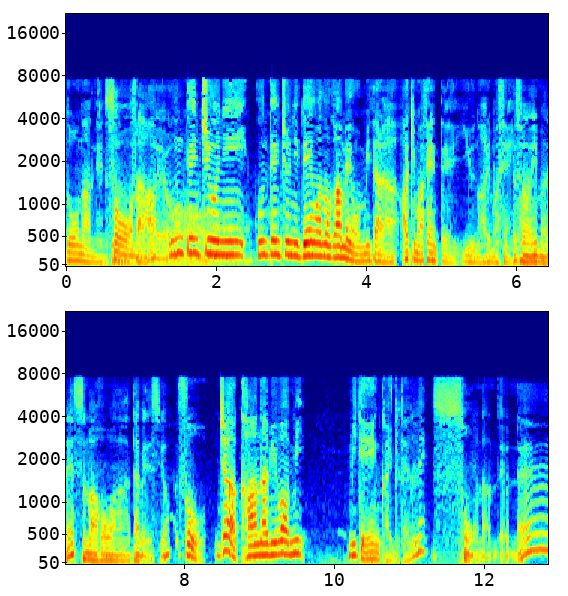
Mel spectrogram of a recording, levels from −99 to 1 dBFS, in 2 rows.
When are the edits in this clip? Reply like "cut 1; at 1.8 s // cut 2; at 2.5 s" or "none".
cut 1; at 7.8 s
